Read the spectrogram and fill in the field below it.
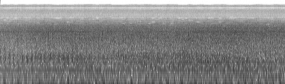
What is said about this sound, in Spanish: Un helicóptero rescata a Shepard en el Océano Atlántico y lo lleva al portaaviones Champlain.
